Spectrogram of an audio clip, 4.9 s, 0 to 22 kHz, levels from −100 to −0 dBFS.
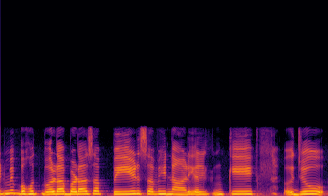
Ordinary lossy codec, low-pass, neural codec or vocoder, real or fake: none; none; none; real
